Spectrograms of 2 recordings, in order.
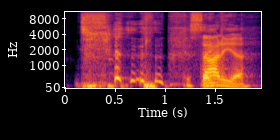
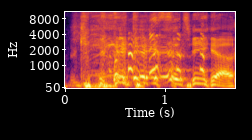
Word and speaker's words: quesadilla: Casadia. Quesadilla. Quesadilla. And that's Wait, Casadia is kind of cool. No, but is it pronounced quesadilla? It's pronounced quesadilla.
